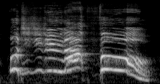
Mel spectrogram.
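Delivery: high, loud desperate shout; shrill-free loud cry of alarm; Rose cries out. Acted. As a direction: cry it out across the pit. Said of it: "she cries".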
